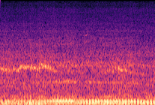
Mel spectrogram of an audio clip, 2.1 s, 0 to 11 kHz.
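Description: Triumph T100 Bonneville's 900 cc parallel-twin engine running steadily at a constant pitch while cruising, heard from the rider's seat with road and wind noise.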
